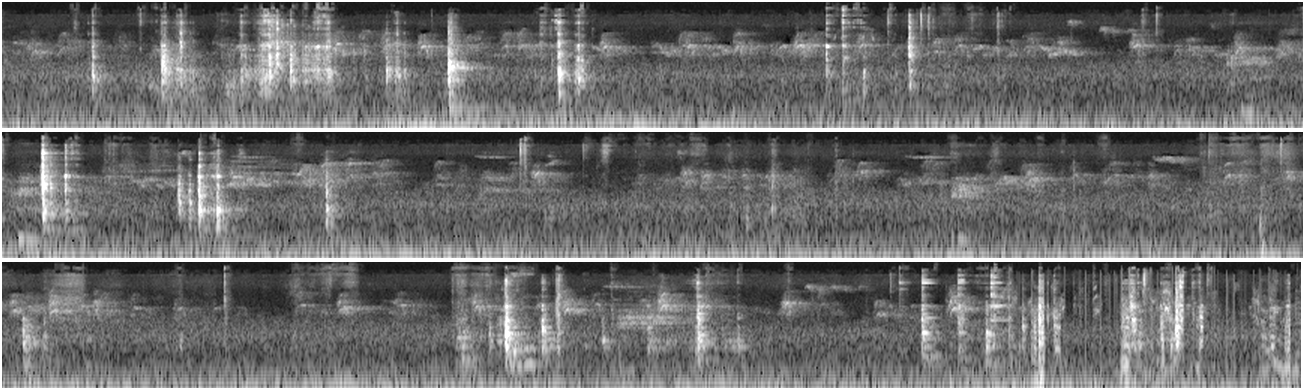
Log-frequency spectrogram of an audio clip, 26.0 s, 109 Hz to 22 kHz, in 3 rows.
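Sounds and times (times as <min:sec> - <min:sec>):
birds chirping: 0:00.0 - 0:26.0
low steady hum: 0:11.6 - 0:26.0
metal clinks and knocks: 0:23.2 - 0:25.6.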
